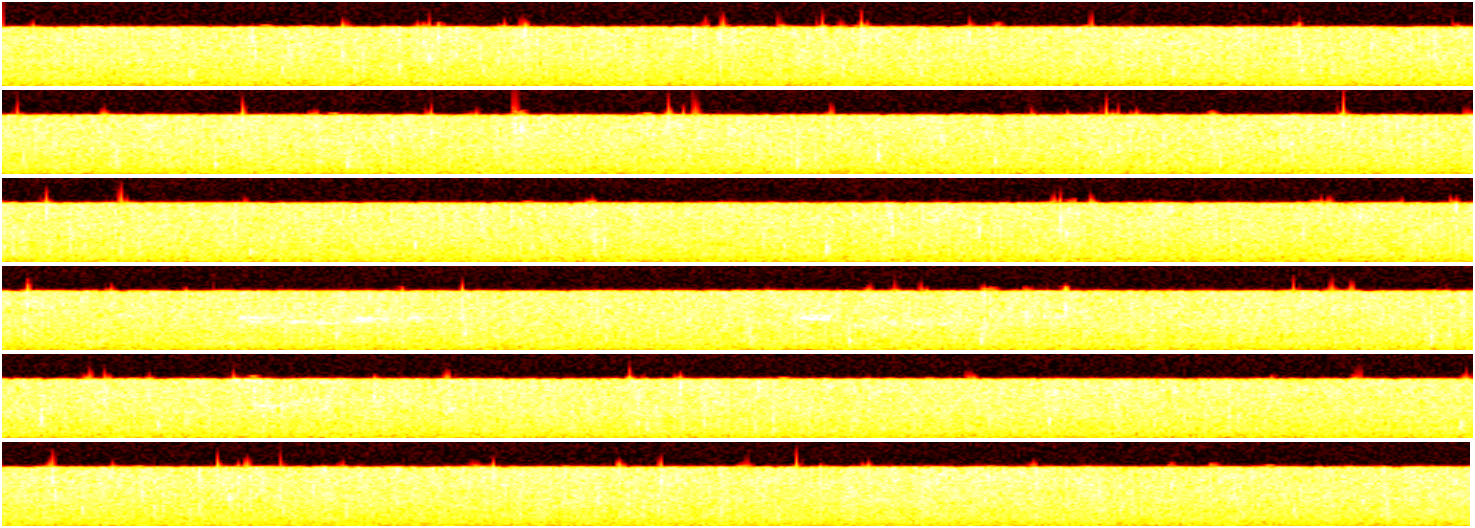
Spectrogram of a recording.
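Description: Gentle rain falling steadily: an even, continuous hiss of rain on surfaces with fine drop patter.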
